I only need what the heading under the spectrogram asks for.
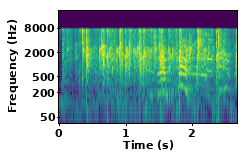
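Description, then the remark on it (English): At a Wisecrackers show, a crowd claps in a dense, steady burst of applause lasting a few seconds to show who is there for the first time, with scattered voices and a brief whoop or two rising through the clatter. “So by round of applause, how many people are with us for the first time tonight?”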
